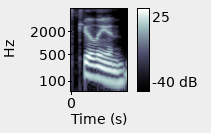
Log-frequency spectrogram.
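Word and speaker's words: Cillian: have to look at kilan I think it's Killian with a c Killian M we can do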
